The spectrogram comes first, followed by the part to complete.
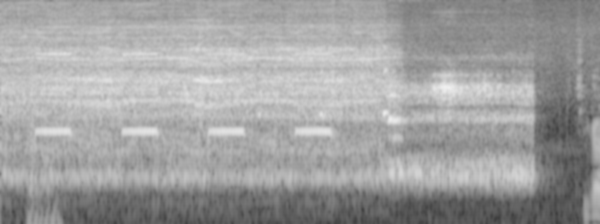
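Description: Toy bulldozer's small electronic speaker playing a tinny, hissy engine sound effect with a short beep about once a second, like a backing-up alarm. The sound changes about four seconds in and cuts off suddenly just after five seconds, while the toy's tracks are being driven by its motor.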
